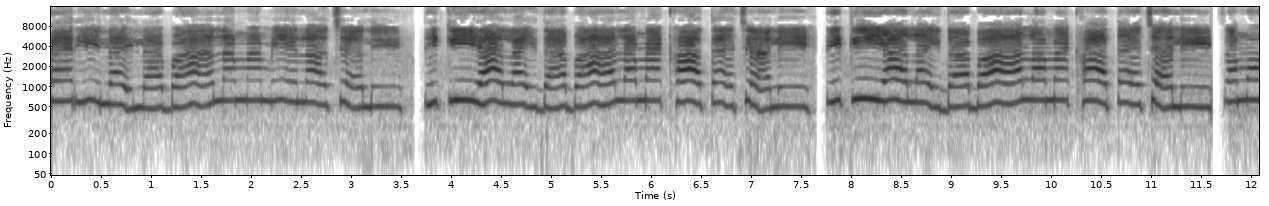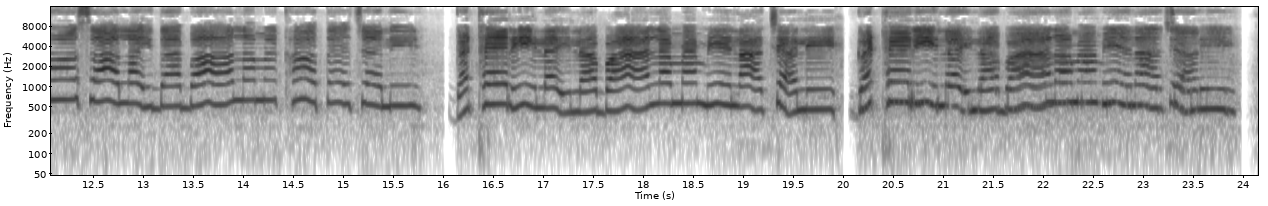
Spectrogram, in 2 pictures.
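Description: A high-pitched, artificial-sounding cartoon voice singing a song, in phrases of about four seconds with short breaks between.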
